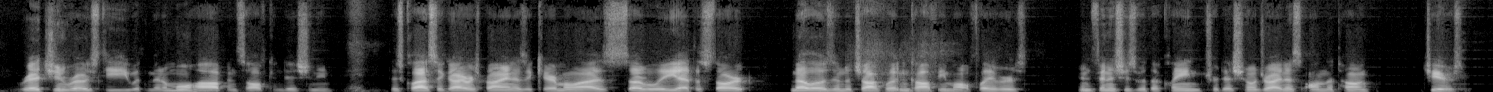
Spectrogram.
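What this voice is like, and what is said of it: Monotone droning teacher voice. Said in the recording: “you going monotone on this? ... I'm trying to do like the teacher from Ferris Bueller's Day Off.”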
